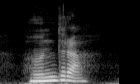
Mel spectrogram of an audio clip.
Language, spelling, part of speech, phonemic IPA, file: Swedish, hundra, numeral / adjective, /ˈhɵndra/, Sv-hundra.ogg
- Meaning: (numeral) hundred; 100 in arabic numerals; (adjective) absolutely sure, certain (short form of hundra procent säker "one hundred percent sure")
